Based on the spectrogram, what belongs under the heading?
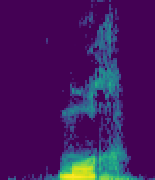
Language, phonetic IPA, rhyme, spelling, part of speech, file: Russian, [mox], -ox, мох, noun, Ru-мох.ogg
- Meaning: moss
